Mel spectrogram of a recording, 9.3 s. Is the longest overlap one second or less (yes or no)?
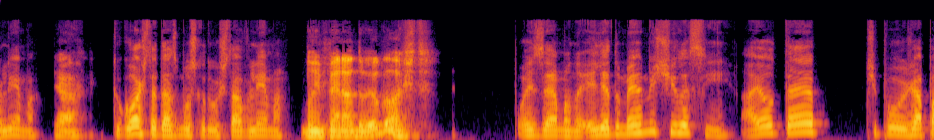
yes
